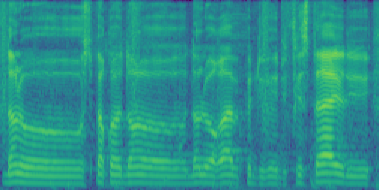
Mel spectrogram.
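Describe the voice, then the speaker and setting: A man's voice: mid-range voice, little pitch movement, moderate pace, a little hiss or hum. A man managing a musician, talking casually in a radio interview, often stammering and repeating words. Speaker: artist's manager. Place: radio studio.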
